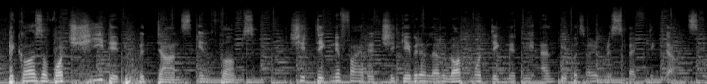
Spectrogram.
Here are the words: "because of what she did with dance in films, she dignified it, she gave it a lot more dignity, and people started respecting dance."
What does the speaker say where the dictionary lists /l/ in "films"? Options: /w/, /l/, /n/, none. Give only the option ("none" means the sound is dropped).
none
